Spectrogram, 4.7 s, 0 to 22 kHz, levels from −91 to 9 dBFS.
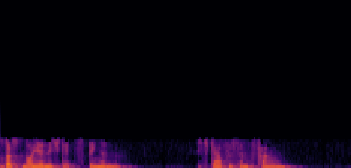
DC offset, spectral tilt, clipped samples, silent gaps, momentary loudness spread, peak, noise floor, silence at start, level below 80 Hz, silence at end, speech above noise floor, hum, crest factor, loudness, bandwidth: under 0.1%; -7 dB/octave; under 0.1%; none; 12 LU; -14 dBFS; -78 dBFS; 0 s; -70 dBFS; 0.85 s; 46 dB; none; 20 dB; -34 LUFS; 4 kHz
